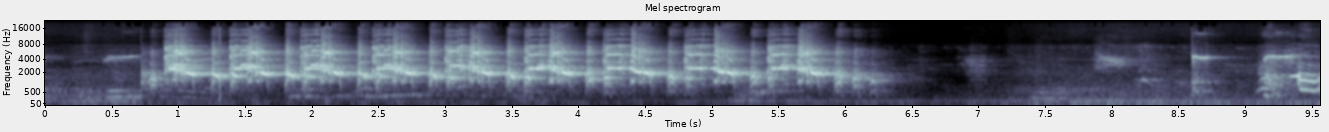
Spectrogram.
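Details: Grey francolin, locally called teetar, playing in mud and calling: a loud run of harsh, squawky, rhythmic notes repeated about eight times over five seconds, then a pause with faint low rumble and a few short squawks near the end.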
